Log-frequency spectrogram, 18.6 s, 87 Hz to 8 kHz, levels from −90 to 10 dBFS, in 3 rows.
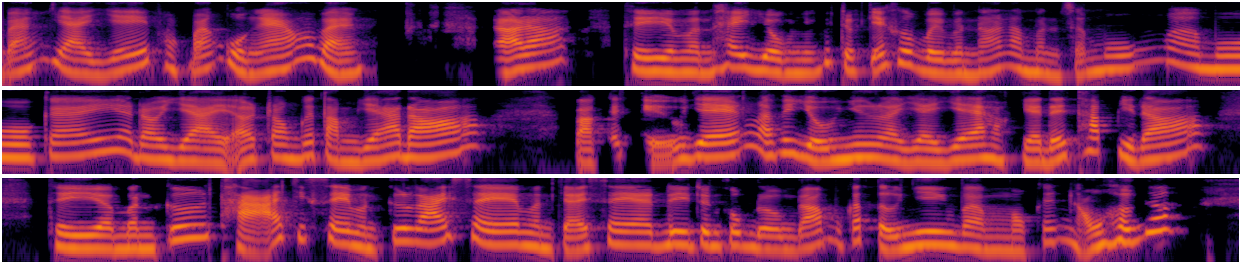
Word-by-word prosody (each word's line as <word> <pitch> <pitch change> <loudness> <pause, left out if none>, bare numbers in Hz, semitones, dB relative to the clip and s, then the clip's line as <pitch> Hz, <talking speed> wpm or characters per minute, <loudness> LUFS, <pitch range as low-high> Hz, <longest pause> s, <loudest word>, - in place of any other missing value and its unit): bán - - -4
giày 185 - 0
dép 215 - -2
hoặc 225 -5 -8
bán 230 - -3
quần 185 - -1
áo 205 +6 +2
á 390 - -2
bạn. 170 +2 +2 0.7
Đó, - - +5
đó, 270 +7 0 0.3
thì, 195 -2 +1
ờ, 190 - 0
mình 185 -1 -3
hay 235 -3 0
dùng 185 -3 0
những 180 0 -5
cái - - -7
trực 200 -3 -4
giác 235 +6 -1
thú 285 -2 +1
vị, 185 -2 0
mình 170 -1 -4
nói 190 +7 -5
là 240 - -5
mình 180 -5 -4
sẽ 160 - -8
muốn, 225 - -5
a, 280 -6 -4
mua 220 -1 +1
cái 245 +8 -3
đôi 200 -4 -1
giày 170 -3 +1
ở 185 - -1
trong 205 0 -3
cái 235 - -3
tầm 180 -6 -2
giá 190 +6 +1
đó 235 - +3 0.5
và - - +2
cái - - -9
kiểu 470 - -2
dáng 230 +4 +4
là 240 - 0
ví 270 +2 -1
dụ 175 -5 +2
như 215 +3 +2
là 190 -4 0
giày 165 -1 -1
da 195 +2 +3
hoặc 195 -3 -2
giày 170 - +2
đế 180 +3 +2
thấp 295 -1 +1
gì 205 - +1
đó. 215 - +1 0.4
Thì, 190 -4 +3
ờ, 185 -1 +3
mình 180 0 0
cứ 305 +4 +2
thả - - +6
chiếc 305 - -7
xe, 255 -7 +3
mình 200 -4 -1
cứ 270 - +1
lái 255 0 +4
xe, 235 -9 +3
mình 205 -3 -1
chạy 170 -1 0
xe 220 +3 +1
đi 225 +2 +2
trên 215 -2 0
cung 215 -1 -2
đường 175 -2 -2
đó 190 +3 +1
một 260 - -12
cách 270 - -2
tự - - +3
nhiên 220 +4 +2
và 195 -2 0
một 165 -2 -6
cái 255 - -7
ngẫu 230 -7 -1
hứng 260 +3 +3
á 485 +2 0
215 Hz, 275 wpm, -23 LUFS, 185-245 Hz, 0.7 s, thả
